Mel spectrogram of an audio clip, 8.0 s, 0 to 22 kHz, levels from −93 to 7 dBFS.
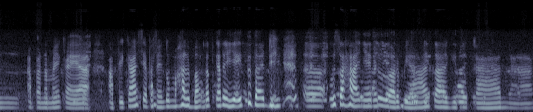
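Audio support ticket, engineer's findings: Echo leak on speech at 0.05–2.48, 2.87–5.09, 5.4–6.51 and 6.82–7.8 s. Delayed copy trails by 245 to 270 ms. It is quiet early and louder in the last two. Likely the far-end loudspeaker echo canceller is passing residual.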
